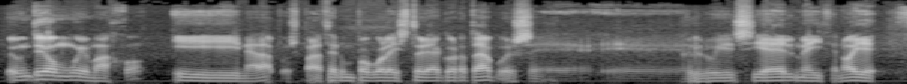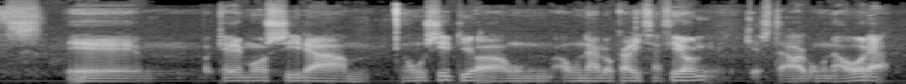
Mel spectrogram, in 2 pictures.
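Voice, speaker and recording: Lively storytelling man with Spanish accent. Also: low-pitched, moderate pace. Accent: Spain Spanish. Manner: lively, laughs often, colloquial swearing. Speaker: podcast guest. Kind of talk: casual storytelling.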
